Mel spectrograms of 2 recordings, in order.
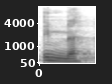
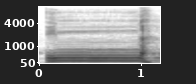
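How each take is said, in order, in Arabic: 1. النون قصيرة بلا غنة مستمرة. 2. النون مشددة ومُطوَّلة مع الغنة. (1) "ما يصير تقول إن" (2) "لا إن، لأنه ما حرفان"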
